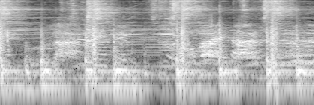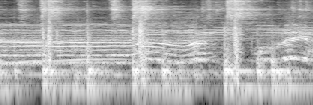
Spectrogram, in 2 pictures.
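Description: Live folk music: a harmonium playing with men singing along over a steady percussion beat.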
